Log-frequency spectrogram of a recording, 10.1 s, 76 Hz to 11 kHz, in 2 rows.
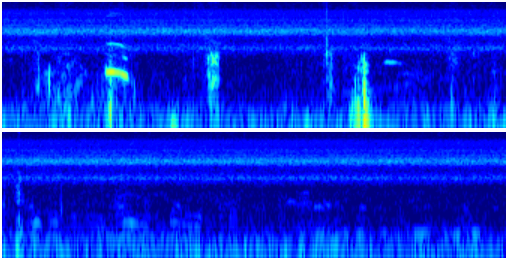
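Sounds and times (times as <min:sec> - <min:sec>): high insect buzz: 0:00.0 - 0:05.6
macaque coo call: 0:01.0 - 0:01.4.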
